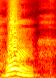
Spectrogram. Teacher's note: Kemudian wala hum padafalla mad thi lagi ada alif eh maaf ada fathah bertemu alif hum itu ada izhar syafawi yaitu dibaca dengan jelas suara mimnya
